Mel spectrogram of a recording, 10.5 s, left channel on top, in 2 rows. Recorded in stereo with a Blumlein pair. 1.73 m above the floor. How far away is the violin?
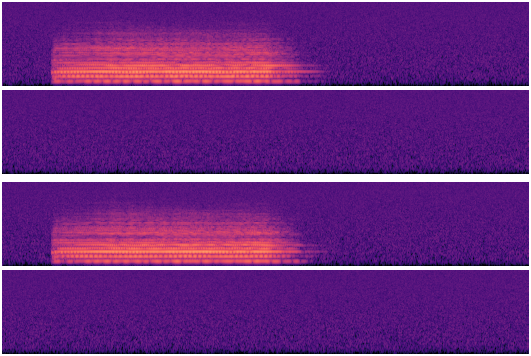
About 1.4 m.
